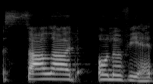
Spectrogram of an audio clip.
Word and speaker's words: Salad Olivier: It's called Salad Olivier. That's how we pronounce it in Persian.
